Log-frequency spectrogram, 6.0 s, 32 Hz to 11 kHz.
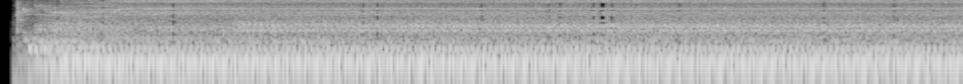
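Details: Steady mechanical hum with fast regular pulsing and a hiss of aerosol: a nebulizer compressor running continuously, from an 8-hour ASMR recording.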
